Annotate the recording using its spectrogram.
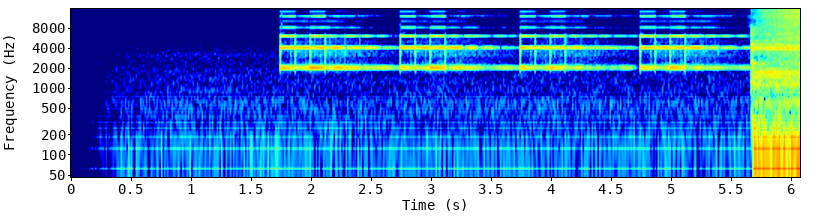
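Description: Electronic alarm beeping: four bursts about a second apart, each a quick run of high beeps. Near the end, loud music with a deep low drone starts abruptly.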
